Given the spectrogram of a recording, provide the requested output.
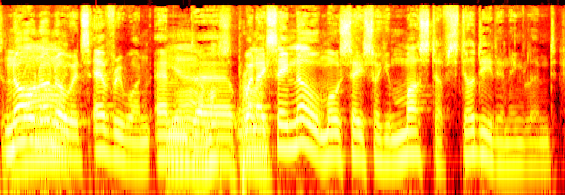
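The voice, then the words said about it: Sounds like an English accent. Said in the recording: “it's the most commonly asked question to me while working at Patrico is like, are you English?”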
